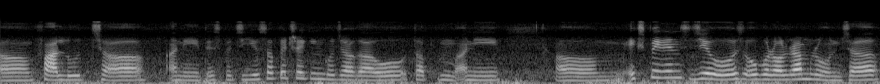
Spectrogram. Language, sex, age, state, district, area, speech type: Nepali, female, 18-30, West Bengal, Darjeeling, rural, spontaneous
